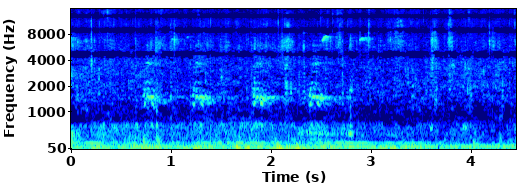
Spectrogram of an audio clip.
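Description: A bird caws four times in quick succession, about half a second apart, over the faint clicking and crunching of goats chewing corn on the cob.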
